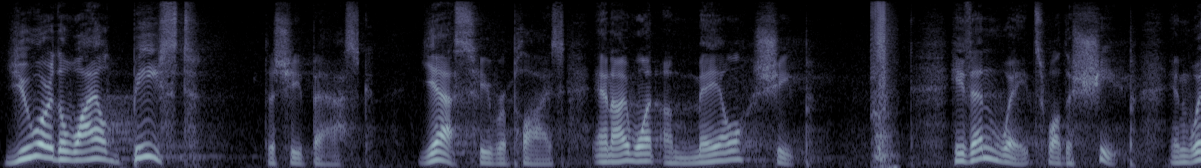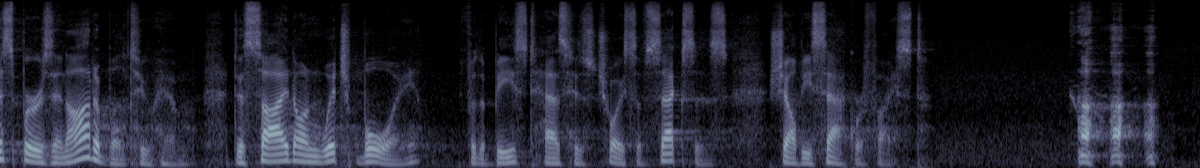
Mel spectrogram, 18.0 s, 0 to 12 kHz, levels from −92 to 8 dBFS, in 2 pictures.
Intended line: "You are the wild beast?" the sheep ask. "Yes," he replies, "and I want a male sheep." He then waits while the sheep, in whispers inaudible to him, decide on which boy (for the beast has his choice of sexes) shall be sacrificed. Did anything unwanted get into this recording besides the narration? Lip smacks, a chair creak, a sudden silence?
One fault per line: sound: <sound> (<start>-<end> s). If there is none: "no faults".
sound: squeak (6.5-6.8 s)
sound: laugh (17.0-17.7 s)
